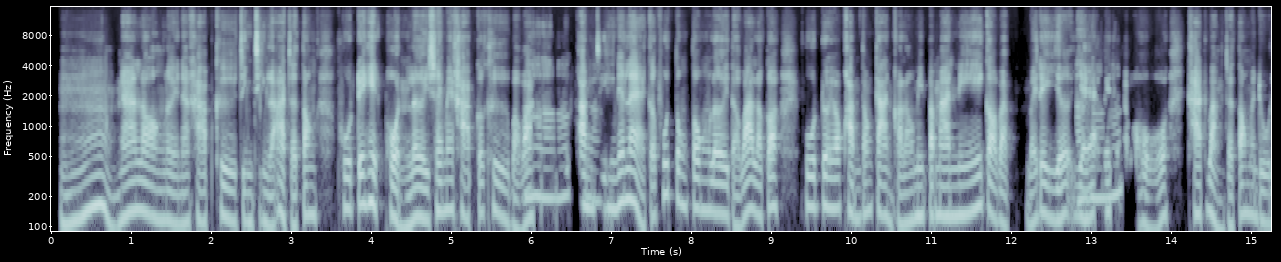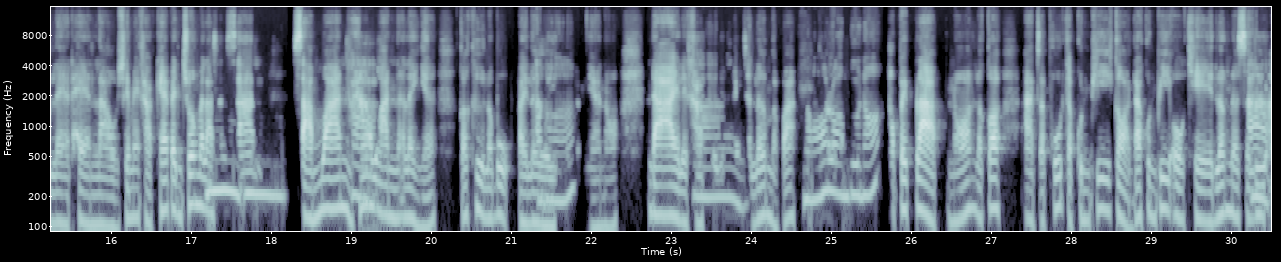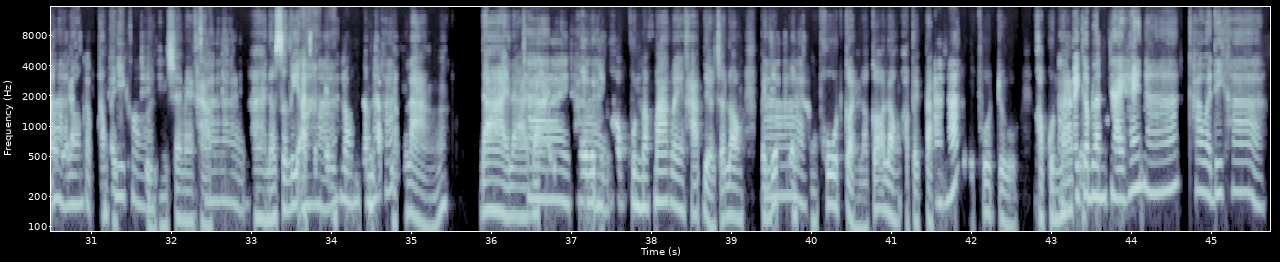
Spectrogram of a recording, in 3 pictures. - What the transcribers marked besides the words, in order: none
- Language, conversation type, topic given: Thai, advice, คุณกำลังดูแลผู้สูงอายุหรือคนป่วยจนไม่มีเวลาส่วนตัวใช่ไหม?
